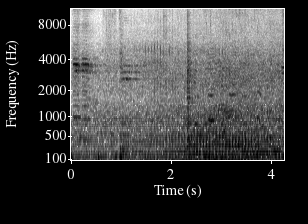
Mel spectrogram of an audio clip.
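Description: Street traffic with a motor vehicle's engine running close by, a steady low hum. Short horn toots sound twice in the first second and a half.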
